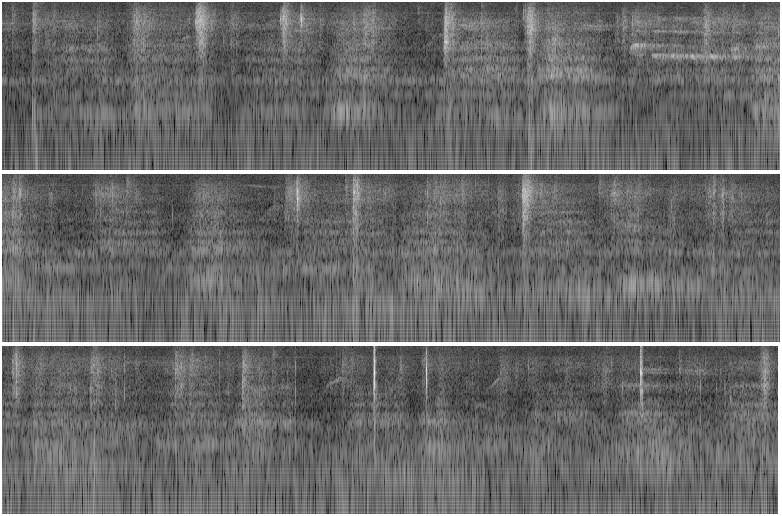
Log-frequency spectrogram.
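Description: Footsteps walking along a woodland path strewn with dry leaves and twigs, about one step a second, with scattered sharp cracks of twigs and leaves underfoot.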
